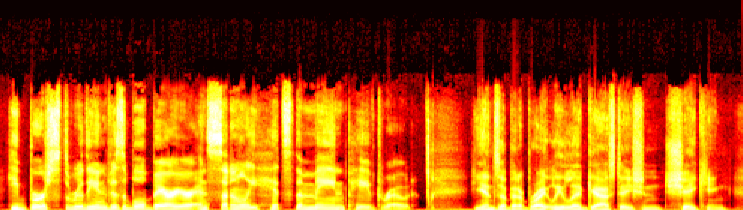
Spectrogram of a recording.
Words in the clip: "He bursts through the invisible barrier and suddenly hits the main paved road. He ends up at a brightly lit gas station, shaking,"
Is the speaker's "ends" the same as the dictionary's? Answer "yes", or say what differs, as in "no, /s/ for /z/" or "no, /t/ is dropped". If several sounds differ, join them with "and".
yes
